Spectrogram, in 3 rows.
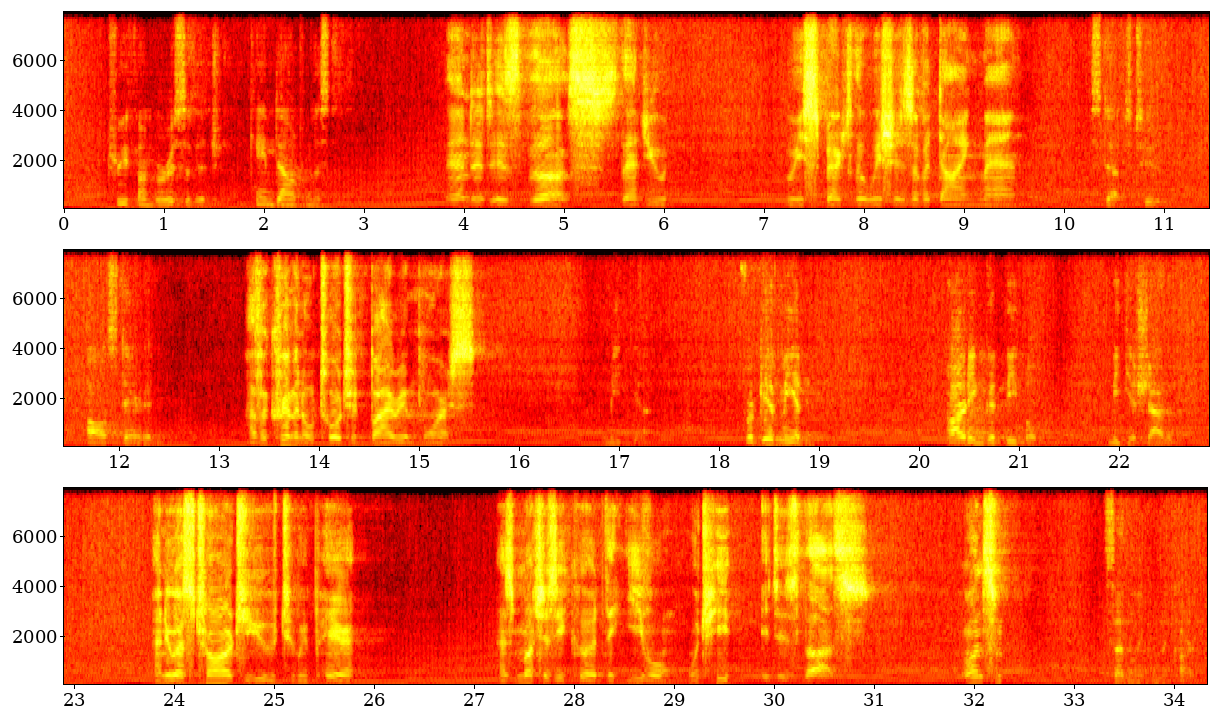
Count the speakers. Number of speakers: two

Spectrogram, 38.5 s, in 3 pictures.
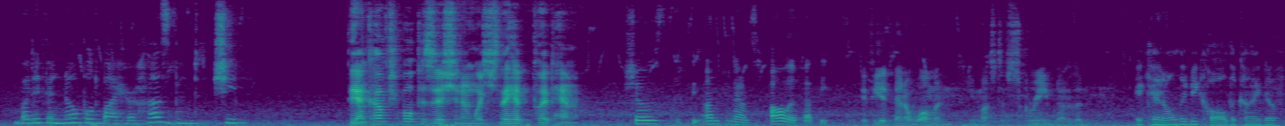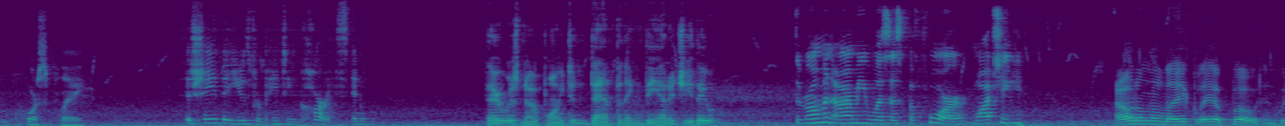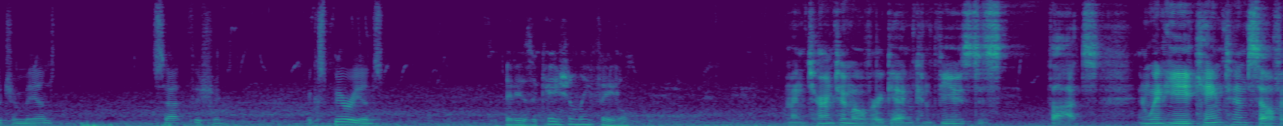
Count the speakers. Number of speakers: nine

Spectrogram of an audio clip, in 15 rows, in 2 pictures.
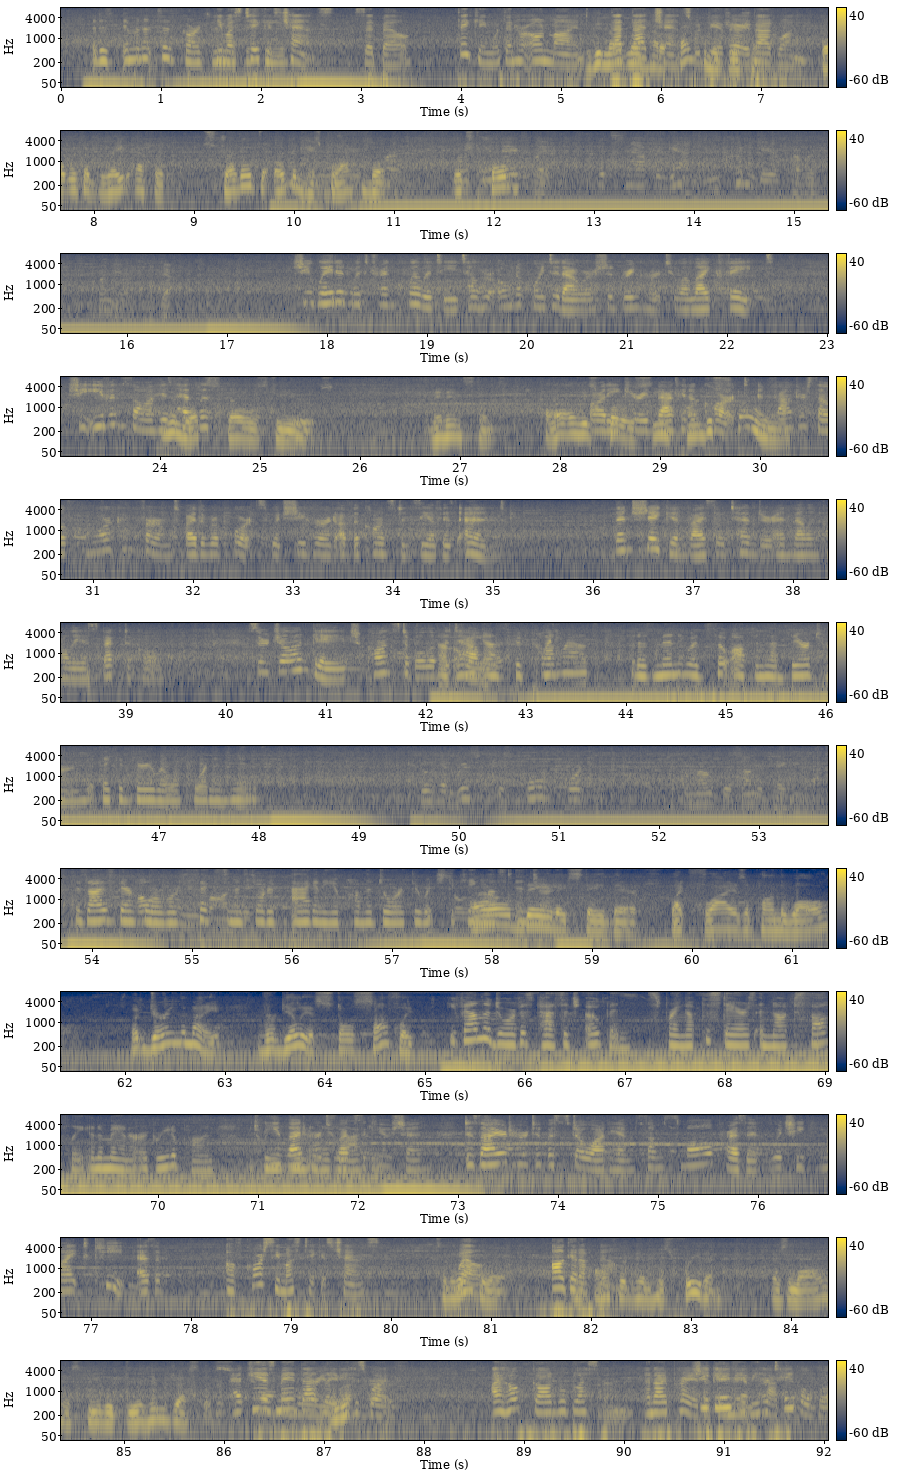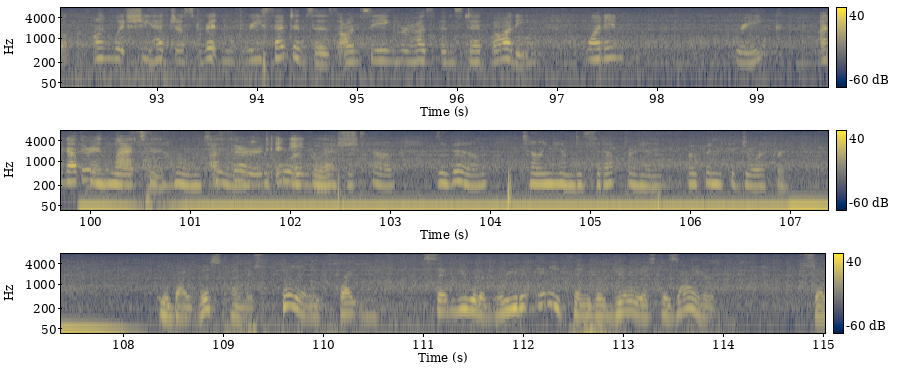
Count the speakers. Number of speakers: five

